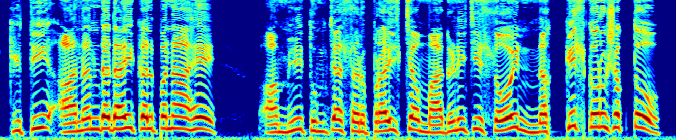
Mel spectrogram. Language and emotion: Marathi, surprised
